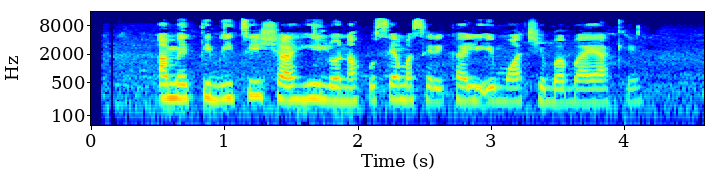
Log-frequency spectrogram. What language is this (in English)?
Swahili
